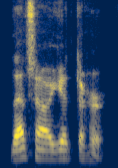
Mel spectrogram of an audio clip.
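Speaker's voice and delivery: normal talking voice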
